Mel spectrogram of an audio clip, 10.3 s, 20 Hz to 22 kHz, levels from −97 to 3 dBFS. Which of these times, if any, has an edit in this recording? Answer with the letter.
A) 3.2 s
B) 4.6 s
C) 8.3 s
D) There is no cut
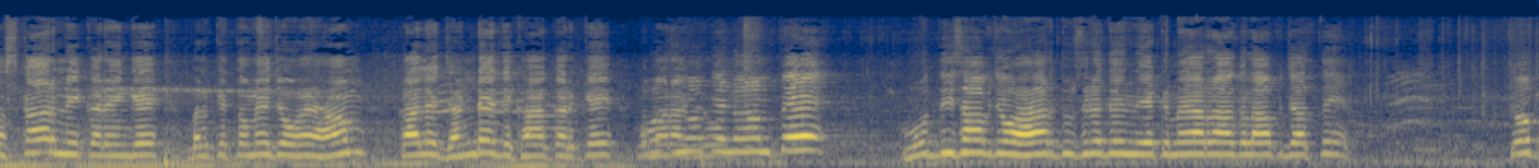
B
